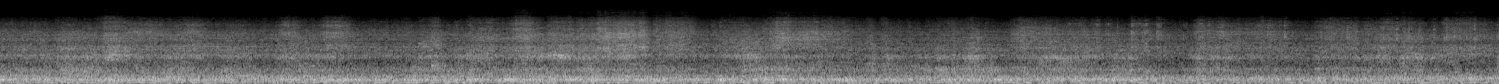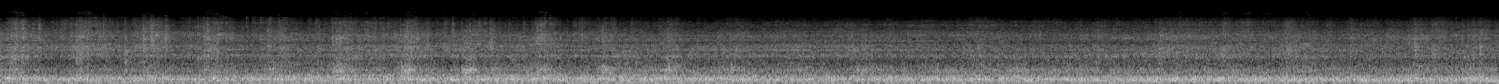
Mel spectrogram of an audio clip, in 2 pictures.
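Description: Freight cars of a manifest train rolling past: a steady rumble with the steel wheels clicking and clacking on the rails.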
